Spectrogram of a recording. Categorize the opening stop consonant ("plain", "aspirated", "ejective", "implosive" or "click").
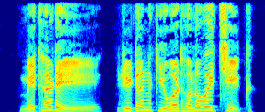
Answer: aspirated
